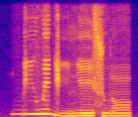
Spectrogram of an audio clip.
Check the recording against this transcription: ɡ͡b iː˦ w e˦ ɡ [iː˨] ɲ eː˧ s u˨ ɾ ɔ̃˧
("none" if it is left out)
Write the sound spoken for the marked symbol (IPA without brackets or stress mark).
iː˨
